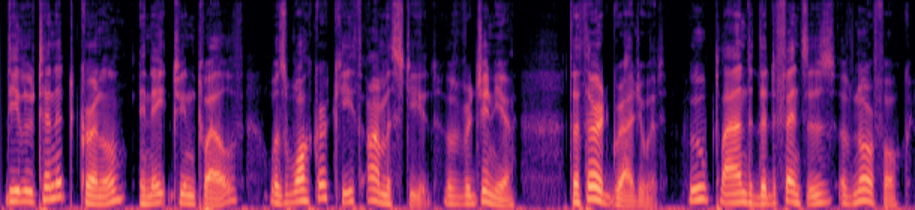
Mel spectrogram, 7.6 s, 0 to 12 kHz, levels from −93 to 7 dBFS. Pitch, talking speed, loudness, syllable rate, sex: 140 Hz, 155 wpm, -19 LUFS, 5.9 syllables/s, male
